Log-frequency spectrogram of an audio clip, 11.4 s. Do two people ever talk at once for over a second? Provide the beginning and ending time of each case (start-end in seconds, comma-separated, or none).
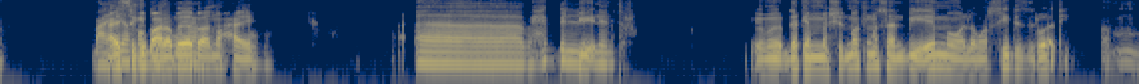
1.1-2.6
